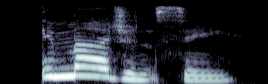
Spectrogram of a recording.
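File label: "emergency", British English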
